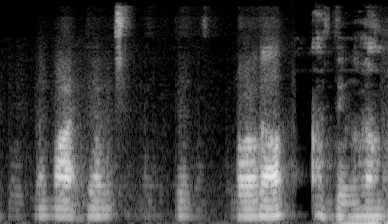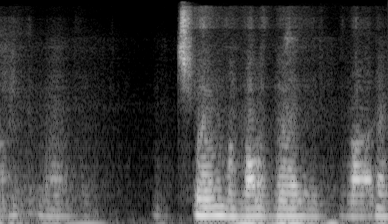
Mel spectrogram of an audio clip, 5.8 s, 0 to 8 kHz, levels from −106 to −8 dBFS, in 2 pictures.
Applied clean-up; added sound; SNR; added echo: neural mask model DeepFilterNet 3.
